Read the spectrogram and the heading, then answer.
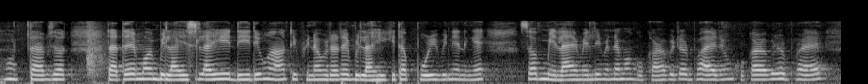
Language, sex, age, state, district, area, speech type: Assamese, female, 18-30, Assam, Lakhimpur, rural, spontaneous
